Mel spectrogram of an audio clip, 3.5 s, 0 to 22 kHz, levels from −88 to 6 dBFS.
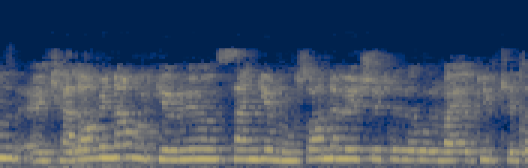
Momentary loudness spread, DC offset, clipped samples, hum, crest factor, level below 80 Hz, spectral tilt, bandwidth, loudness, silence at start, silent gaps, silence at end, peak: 6 LU; under 0.1%; under 0.1%; none; 12 dB; -52 dBFS; -5.5 dB/octave; 6.8 kHz; -23 LUFS; 0 s; none; 0 s; -10 dBFS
